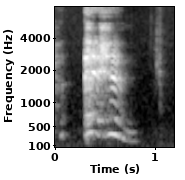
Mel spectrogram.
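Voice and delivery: sharp loud throat clearing; throat clearing cough. Real, not acted. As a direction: clear the throat hard mid-sentence. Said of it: "sorry if I'm coughing a lot".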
